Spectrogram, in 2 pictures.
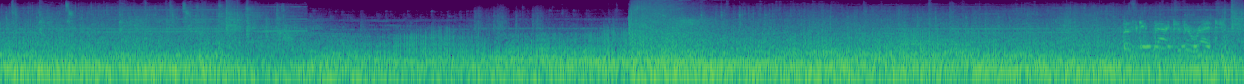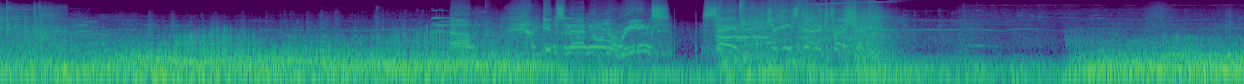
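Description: A spacecraft engine rumbles low.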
